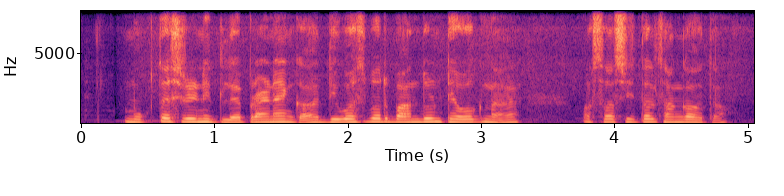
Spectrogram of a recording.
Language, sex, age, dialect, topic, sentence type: Marathi, male, 18-24, Southern Konkan, agriculture, statement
